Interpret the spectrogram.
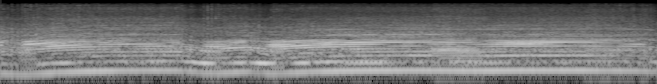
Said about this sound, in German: wenn nicht die keiben Laubbläser wären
